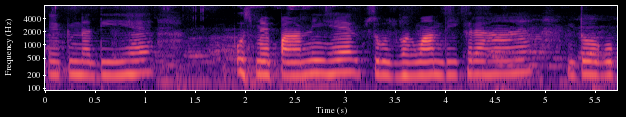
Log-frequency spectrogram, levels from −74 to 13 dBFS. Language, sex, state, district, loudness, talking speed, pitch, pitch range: Hindi, female, Bihar, Patna, -20 LUFS, 125 wpm, 210 Hz, 205-220 Hz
